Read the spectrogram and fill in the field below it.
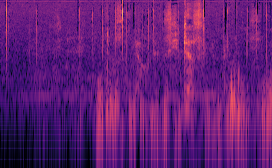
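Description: A young boy laughs loudly close to the microphone.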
